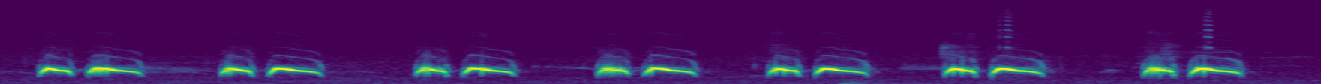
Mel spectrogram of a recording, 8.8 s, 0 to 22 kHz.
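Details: Spotted dove coos repeated steadily, used to get non-cooing birds calling: seven evenly spaced two-part phrases, each a short note and a slightly longer falling coo, roughly one per 1.3 seconds, otherwise silent.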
